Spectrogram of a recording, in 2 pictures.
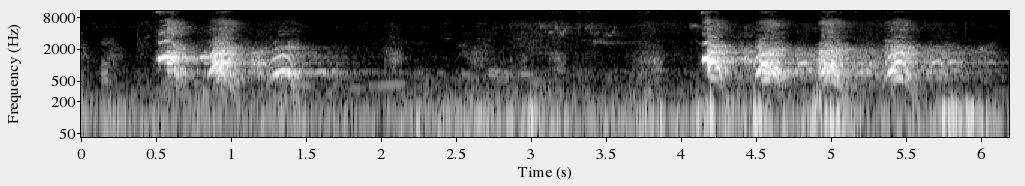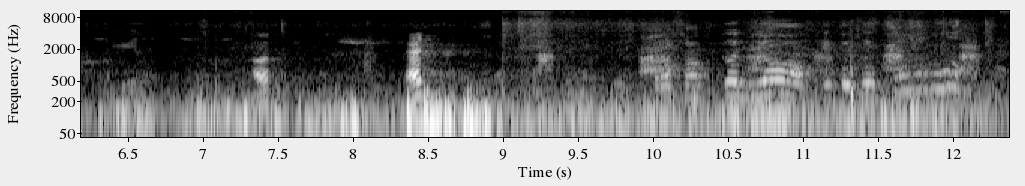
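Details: During light training a Belgian Malinois gives two clusters of rapid, rough barks about three seconds apart, followed by quieter whines and background noise.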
